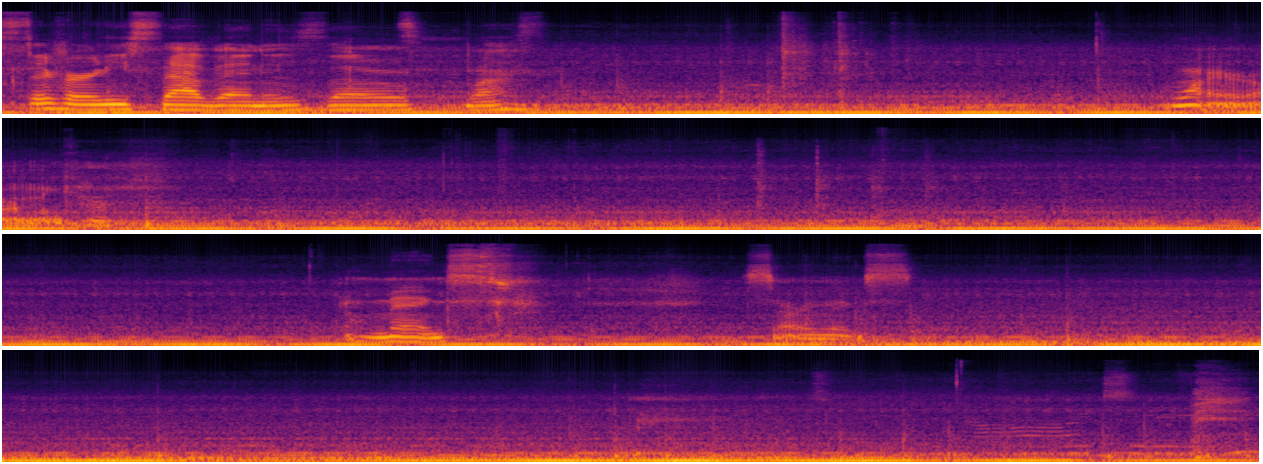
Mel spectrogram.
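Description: Light footsteps patter steadily on a metal floor.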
